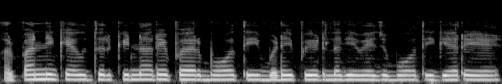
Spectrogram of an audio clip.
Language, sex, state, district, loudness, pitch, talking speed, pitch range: Hindi, female, Rajasthan, Barmer, -12 LUFS, 215 Hz, 205 wpm, 210-225 Hz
